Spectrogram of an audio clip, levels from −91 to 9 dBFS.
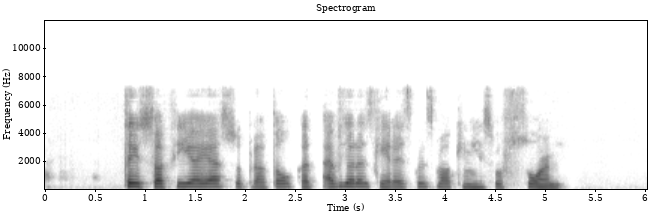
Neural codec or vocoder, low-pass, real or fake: codec, 16 kHz, 1.1 kbps, Voila-Tokenizer; 7.2 kHz; fake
